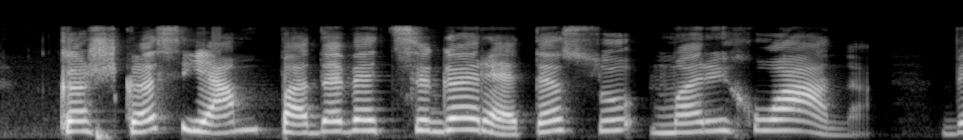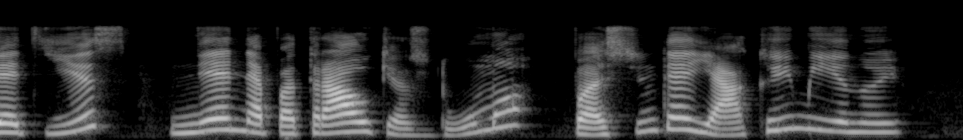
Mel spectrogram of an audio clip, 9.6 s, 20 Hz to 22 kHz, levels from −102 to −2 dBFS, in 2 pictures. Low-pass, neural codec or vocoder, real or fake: 9.9 kHz; none; real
